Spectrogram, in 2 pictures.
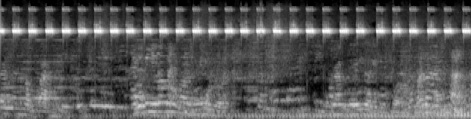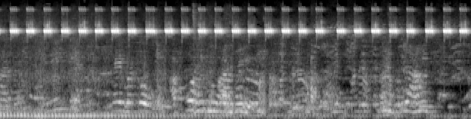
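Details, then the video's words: Sweet-sounding cricket song: a shrill, evenly pulsed chirp repeated over and over, with faint talking and a brief low rumble behind it. "Full suara Jangkrik manis. Suara merdu"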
